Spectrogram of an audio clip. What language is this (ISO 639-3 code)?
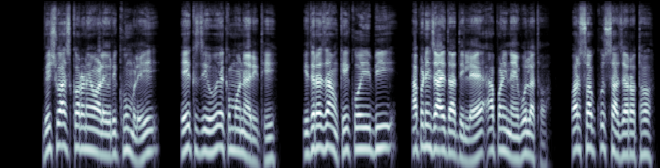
bfz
